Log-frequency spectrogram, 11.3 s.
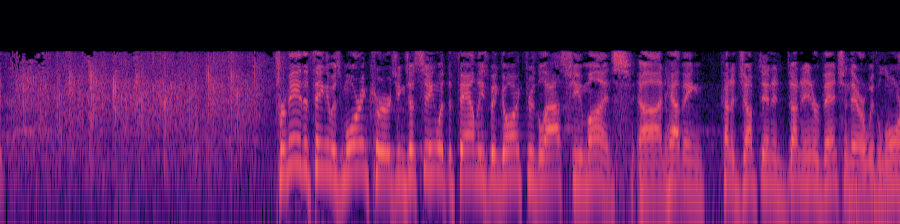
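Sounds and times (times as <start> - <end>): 
speech: 0.0 - 0.2, 3.5 - 11.2
audience clapping steadily: 0.0 - 3.4.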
